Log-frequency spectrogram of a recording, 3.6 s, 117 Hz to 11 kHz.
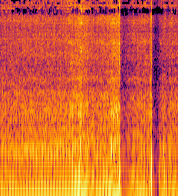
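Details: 1972 Fiat 850 Spider after timing adjustment: uneven idle with surging and two stumbles nearly stalling; better than before but rough, owner suspects carburetor needs cleaning or accelerator pump, possibly another carb adjustment.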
